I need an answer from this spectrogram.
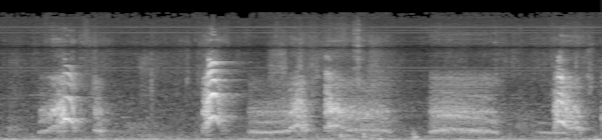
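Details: Cavalier King Charles Spaniel pups, six weeks old, playing together: bursts of high yapping barks and squeals, separated by brief pauses, with softer growling grumbles mixed into the scuffle.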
